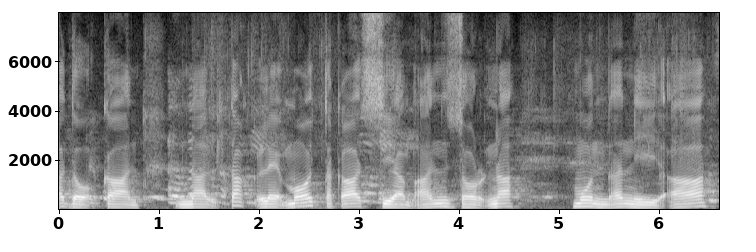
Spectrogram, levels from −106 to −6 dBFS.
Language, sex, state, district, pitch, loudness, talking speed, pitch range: Mizo, male, Mizoram, Aizawl, 115 Hz, -17 LUFS, 120 wpm, 105-125 Hz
